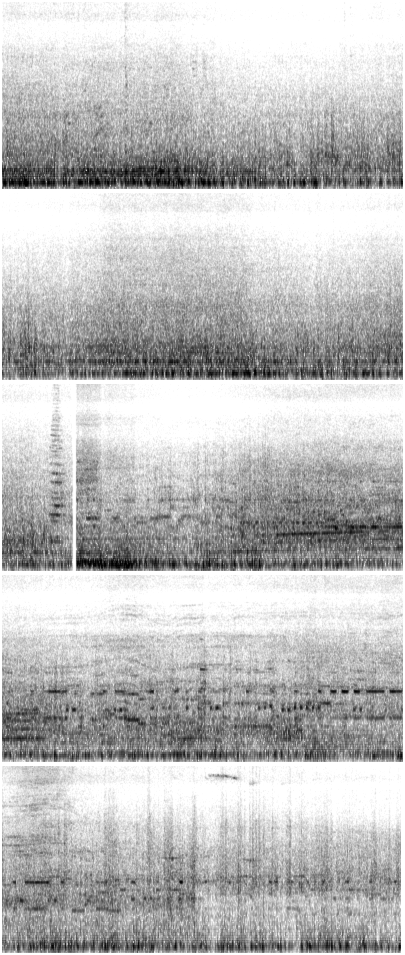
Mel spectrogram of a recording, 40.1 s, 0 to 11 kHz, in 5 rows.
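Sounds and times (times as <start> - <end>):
vehicle and road noise: 0.0 - 40.0
bus multi-tone horn: 17.0 - 40.0.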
